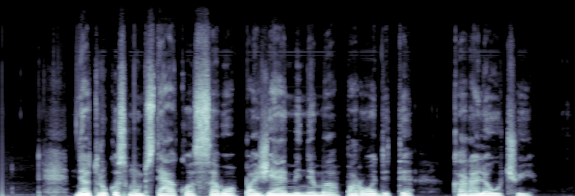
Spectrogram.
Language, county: Lithuanian, Panevėžys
